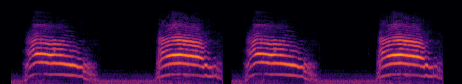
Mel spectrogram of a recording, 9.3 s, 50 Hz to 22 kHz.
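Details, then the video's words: A domestic cat meowing: four drawn-out, tonal meows, each rising then sliding down, paired at roughly 2.5-second intervals, with a faint low hum filling the gaps between calls. "Yes! The cat says meow."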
